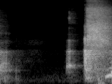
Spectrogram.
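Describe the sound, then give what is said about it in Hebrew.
A single sharp sneeze bursts out loudly, preceded by a brief quick intake of breath after a moment of silence. “לבריאות שוב. תודה, סליחה.”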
